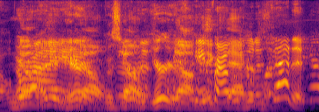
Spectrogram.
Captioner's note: laughter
